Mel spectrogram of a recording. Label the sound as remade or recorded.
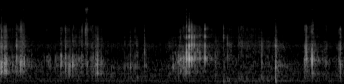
remade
